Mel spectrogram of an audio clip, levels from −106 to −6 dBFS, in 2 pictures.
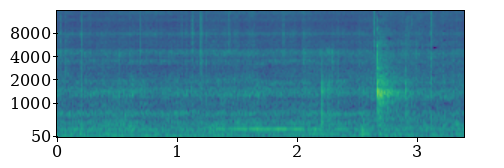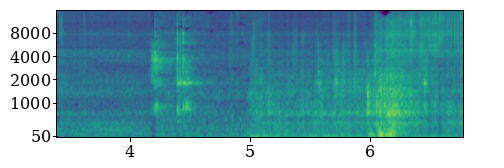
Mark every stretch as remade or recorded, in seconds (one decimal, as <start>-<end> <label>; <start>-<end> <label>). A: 0.0-2.6 remade; 2.6-3.3 recorded; 3.3-4.2 remade; 4.2-5.1 recorded; 5.1-6.8 remade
